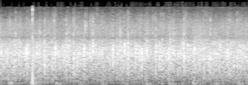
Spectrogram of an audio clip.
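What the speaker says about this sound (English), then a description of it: "can we give them a round of applause just for their thoughts, their ideas" An audience gives a round of applause, a steady wash of many hands clapping evenly throughout, fairly distant and without voices.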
